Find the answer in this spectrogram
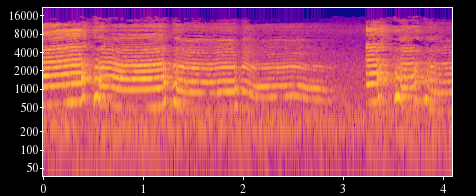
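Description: A toddler crying in long, high-pitched wails, one after another, each sliding down in pitch, with a short break about three seconds in before the crying starts again.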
